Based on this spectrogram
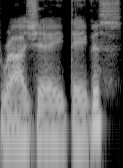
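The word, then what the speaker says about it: Rajai Davis: it's pronounced Rajay Davis.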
